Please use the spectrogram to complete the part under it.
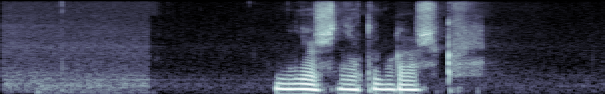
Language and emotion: Russian, neutral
